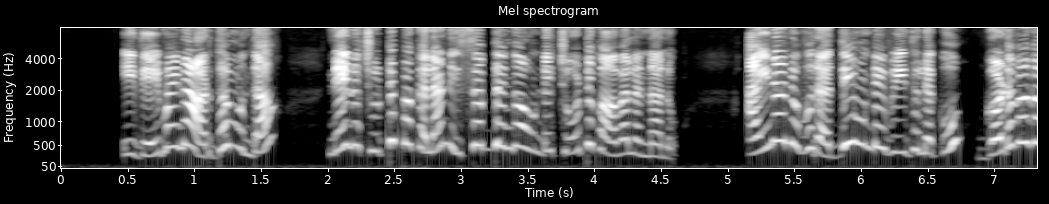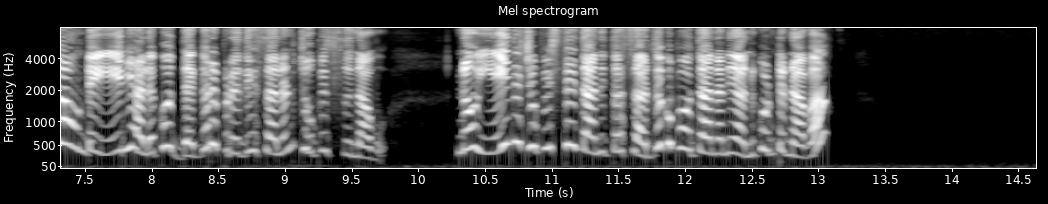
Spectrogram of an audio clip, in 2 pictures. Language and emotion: Telugu, angry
